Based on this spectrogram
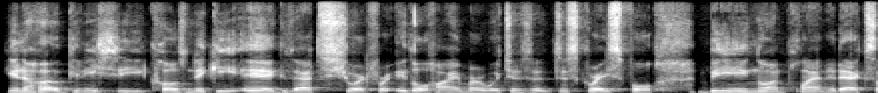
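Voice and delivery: ordinary talk, nothing marked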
